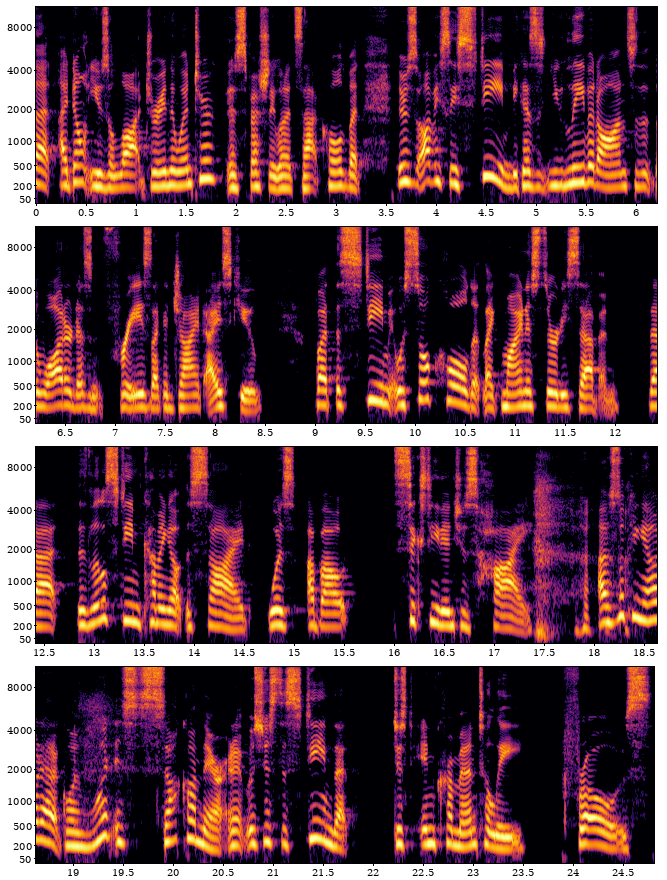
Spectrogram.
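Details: Adult woman speaking; normal speech.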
